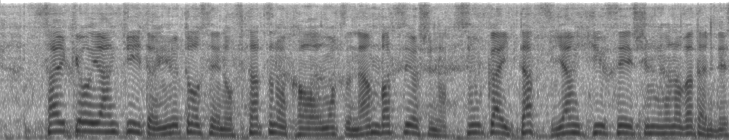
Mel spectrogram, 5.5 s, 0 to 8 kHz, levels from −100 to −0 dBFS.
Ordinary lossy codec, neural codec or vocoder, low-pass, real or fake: none; codec, 16 kHz, 4.8 kbps, FACodec; 7.2 kHz; fake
